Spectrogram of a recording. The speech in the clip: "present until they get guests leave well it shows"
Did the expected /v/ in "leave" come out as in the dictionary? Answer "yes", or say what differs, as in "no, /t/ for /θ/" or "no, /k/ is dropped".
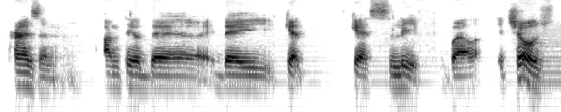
no, /p/ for /v/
